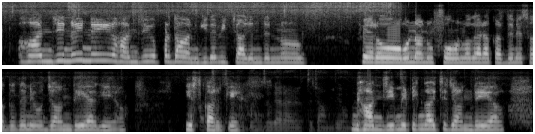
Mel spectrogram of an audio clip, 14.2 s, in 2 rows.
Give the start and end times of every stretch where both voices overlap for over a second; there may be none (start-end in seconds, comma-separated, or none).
11.9-13.5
